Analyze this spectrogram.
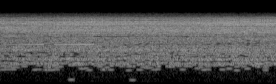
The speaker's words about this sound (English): And you can hear the steam escaping. And that steam is quite hot. And that noise is moisture coming out along with the steam.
